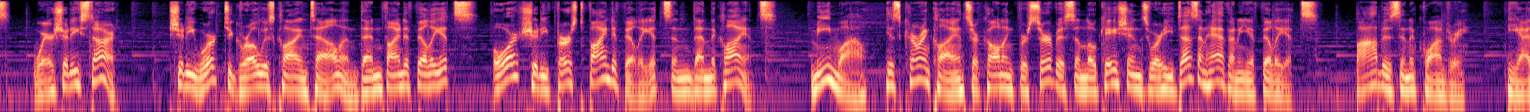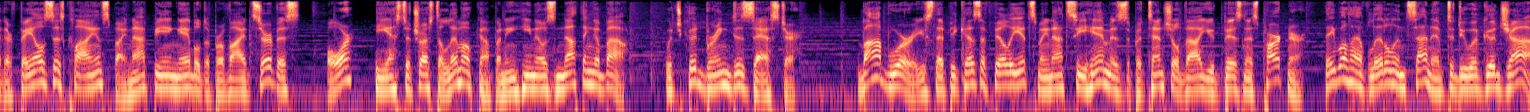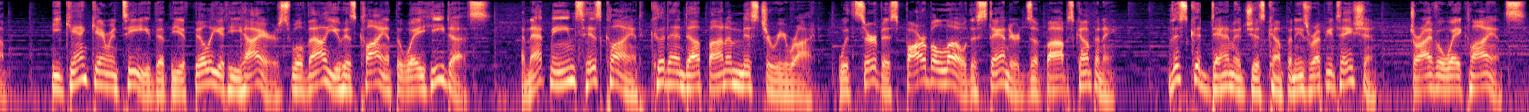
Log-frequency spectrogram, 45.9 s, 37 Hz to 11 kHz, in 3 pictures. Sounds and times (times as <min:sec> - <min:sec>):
Speech: 0:00.0 - 0:23.3, 0:23.9 - 0:45.8
Music: 0:00.0 - 0:45.8.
